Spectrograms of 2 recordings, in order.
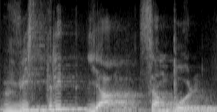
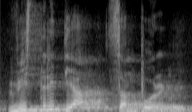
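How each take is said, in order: Both takes have the same delivery.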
